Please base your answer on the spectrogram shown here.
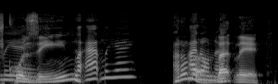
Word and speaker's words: L'Atelier: L'Atelier. It's La the French. Atelier Bistro. Ooh, the bistro. La Atelier. It was French cuisine. L'Atelier? I don't know. L'Atelier.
